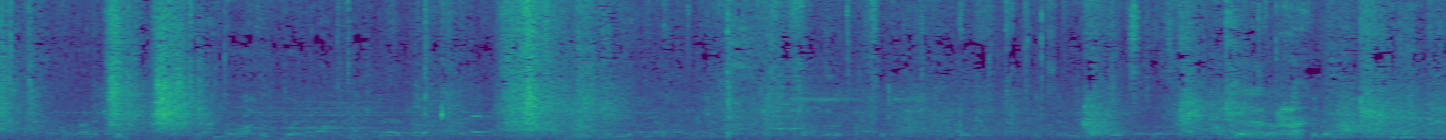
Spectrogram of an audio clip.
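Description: A middle-aged man speaks firmly to a crowd, close by.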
